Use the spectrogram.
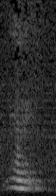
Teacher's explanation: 爬歐咧係三個音素嘅，一個爬，一個哦，一個烏所構成嘅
